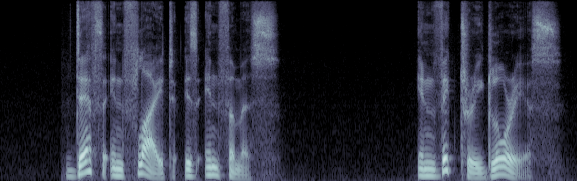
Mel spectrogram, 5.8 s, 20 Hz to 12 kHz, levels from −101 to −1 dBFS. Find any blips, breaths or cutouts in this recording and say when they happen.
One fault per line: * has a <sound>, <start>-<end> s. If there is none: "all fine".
all fine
